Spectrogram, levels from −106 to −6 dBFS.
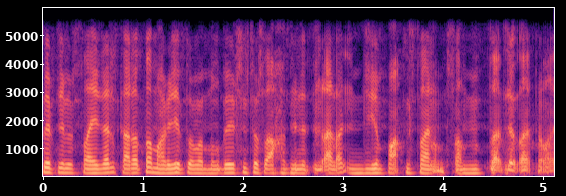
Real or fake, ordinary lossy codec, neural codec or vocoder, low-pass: fake; none; autoencoder, 44.1 kHz, a latent of 192 numbers a frame, MeloTTS; 5.4 kHz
